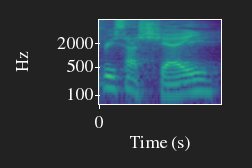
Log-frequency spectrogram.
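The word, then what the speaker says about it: Risacher: So say it one more time, Risache.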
